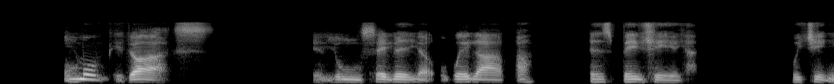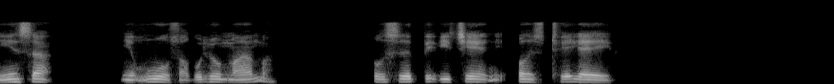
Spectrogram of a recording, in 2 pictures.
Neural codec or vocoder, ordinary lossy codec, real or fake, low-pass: codec, 16 kHz, 0.5 kbps, FunCodec, trained on LibriTTS, 25 frames a second; AAC, 48 kbps; fake; 7.2 kHz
